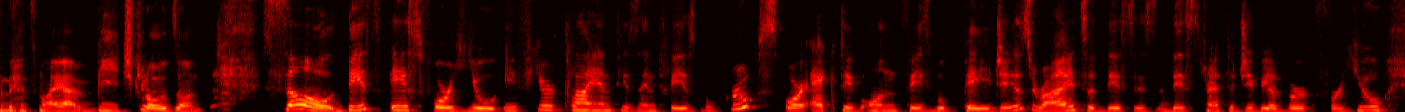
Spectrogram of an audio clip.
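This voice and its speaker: With a Hungarian accent, a woman talks at a moderate pace and medium pitch, using ordinary pitch variation and hardly any pauses. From Hungary. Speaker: business coach. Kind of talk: live webinar masterclass. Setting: live stream from home. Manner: halting, with frequent fillers and repetitions.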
